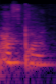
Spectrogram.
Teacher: Does it have an R in it? No. Not in English.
